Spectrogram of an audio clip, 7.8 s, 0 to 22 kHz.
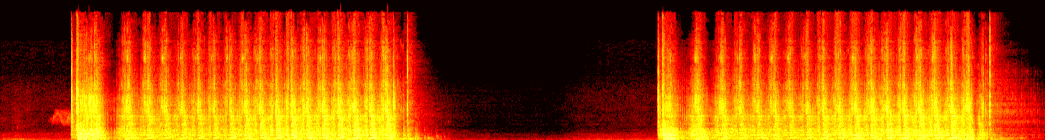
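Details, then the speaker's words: Evinrude 150 XP outboard that sat abandoned: two cranking bursts with even starter chugs and no firing. Fuel is good; owner suspects no spark from the original timer base with old, rubbery wires. "so the outboard behind me refuses to start it will not start in any way shape or form so i suspect it has no spark because it has good fuel"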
